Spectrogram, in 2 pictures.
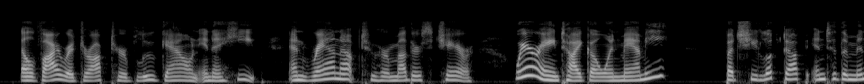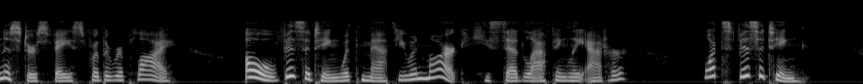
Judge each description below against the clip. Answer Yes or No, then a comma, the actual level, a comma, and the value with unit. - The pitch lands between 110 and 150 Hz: No, high, 195 Hz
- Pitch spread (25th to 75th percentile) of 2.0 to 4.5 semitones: No, average, 5.2 semitones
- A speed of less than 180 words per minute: Yes, average, 155 wpm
